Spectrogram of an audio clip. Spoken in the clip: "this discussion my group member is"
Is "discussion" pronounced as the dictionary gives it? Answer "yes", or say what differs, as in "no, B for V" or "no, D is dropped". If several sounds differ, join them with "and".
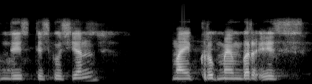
no, S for SH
